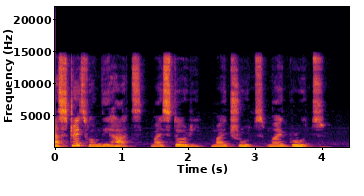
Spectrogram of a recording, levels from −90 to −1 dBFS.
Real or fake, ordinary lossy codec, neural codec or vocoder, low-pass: real; none; none; 14.4 kHz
